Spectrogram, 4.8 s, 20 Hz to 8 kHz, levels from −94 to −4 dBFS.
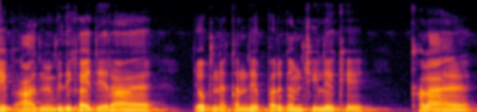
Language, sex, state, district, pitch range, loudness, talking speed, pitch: Hindi, male, Jharkhand, Ranchi, 105-110 Hz, -16 LUFS, 175 wpm, 105 Hz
